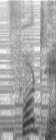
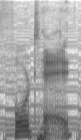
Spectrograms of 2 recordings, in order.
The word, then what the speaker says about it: forte: on the zombie no that's not it Just Forte is pronounced Fort not Forte is it really I'll be honest one of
